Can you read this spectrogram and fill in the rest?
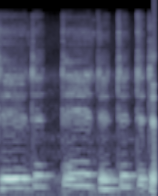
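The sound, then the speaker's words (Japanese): A single voice sings a quick, bouncy tune on repeated nonsense syllables, mimicking a comedian's stage entrance music (debayashi), fairly loud with short rhythmic phrases. “その謎の音楽ですけどね、出囃子それぞれあるじゃないですか。”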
